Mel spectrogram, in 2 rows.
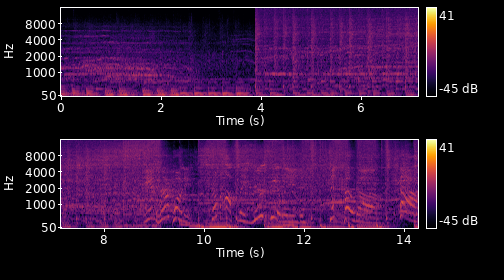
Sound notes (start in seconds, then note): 7.5 cheers and applause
